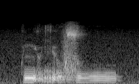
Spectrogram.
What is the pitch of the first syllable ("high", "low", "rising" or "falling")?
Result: low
